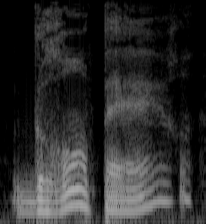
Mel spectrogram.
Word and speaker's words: père: Le grand-père. Remember, accent grave like that. It's this opened père. Le grand-père. Le grand-père. And then the feminine form, grandmother, la grand-mère. La grand-mère. Okay, so les grands-parents, le grand-père, la grand-mère.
